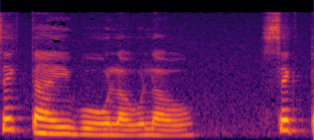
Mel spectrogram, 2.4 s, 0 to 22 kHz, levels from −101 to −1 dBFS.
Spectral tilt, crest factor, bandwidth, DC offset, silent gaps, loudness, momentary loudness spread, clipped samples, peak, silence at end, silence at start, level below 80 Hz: -5.5 dB/octave; 18 dB; 15.5 kHz; under 0.1%; none; -26 LUFS; 12 LU; under 0.1%; -8 dBFS; 0.15 s; 0 s; -78 dBFS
